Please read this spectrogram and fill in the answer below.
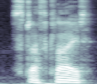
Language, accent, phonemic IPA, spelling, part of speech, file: English, UK, /stɹæθˈklaɪd/, Strathclyde, proper noun, En-uk-Strathclyde.ogg
- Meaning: A former local government region in the west of Scotland, created in 1975, abolished in 1996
